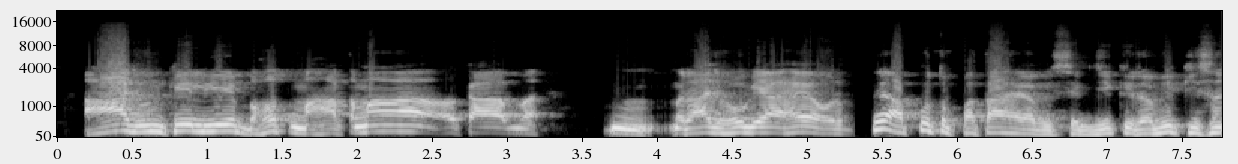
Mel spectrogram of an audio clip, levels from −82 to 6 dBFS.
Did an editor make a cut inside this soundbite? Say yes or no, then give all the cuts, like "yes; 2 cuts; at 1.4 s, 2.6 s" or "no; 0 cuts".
yes; 1 cut; at 5.3 s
